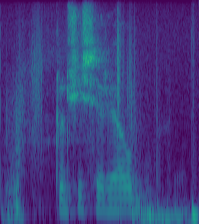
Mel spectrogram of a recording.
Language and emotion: Russian, neutral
